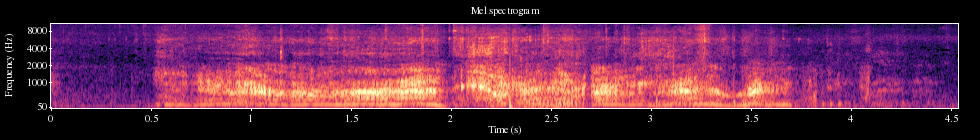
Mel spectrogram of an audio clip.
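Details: Rottweilers at play in a chase-me game, giving a sustained low, rumbling growl that runs for about three and a half seconds with a brief dip midway and small louder pulses toward the end.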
